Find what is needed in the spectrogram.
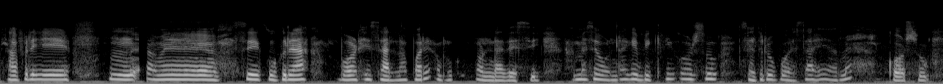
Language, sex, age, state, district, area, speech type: Odia, female, 18-30, Odisha, Balangir, urban, spontaneous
